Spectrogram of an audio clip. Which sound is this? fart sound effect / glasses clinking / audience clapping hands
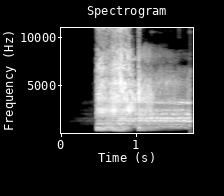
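fart sound effect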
